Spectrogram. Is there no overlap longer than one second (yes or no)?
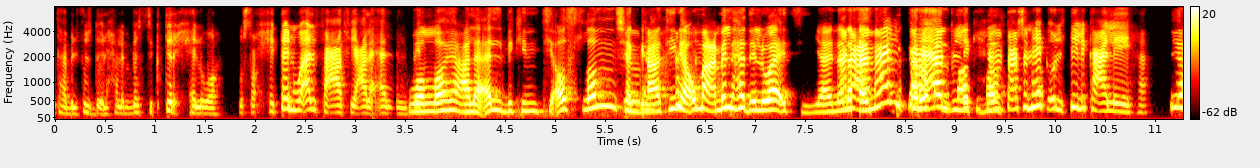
no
